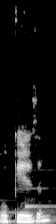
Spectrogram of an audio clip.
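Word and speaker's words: occasion: On this ओकेजन पढ़ेंगे, ठीक है, ओकेजन, ठीक है। यहाँ पर ओ डबल सी का उच्चारण हो जाएगा ओके और ASION का एजन, तो ओकेजन, ठीक है।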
